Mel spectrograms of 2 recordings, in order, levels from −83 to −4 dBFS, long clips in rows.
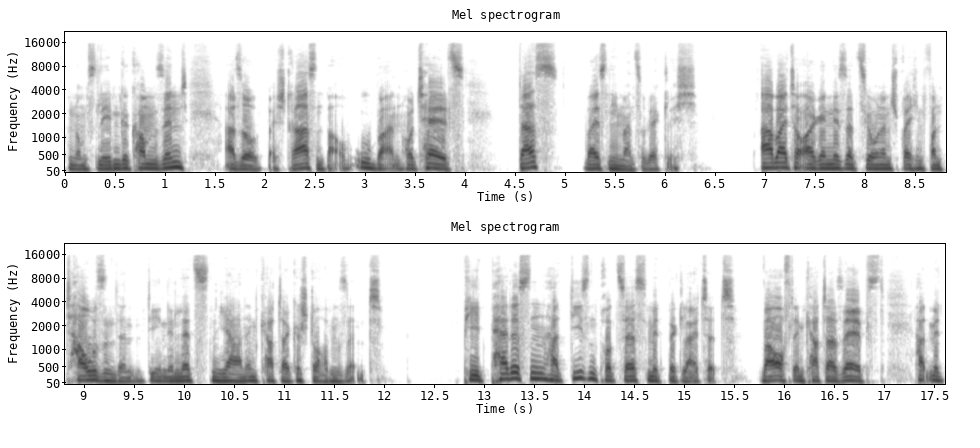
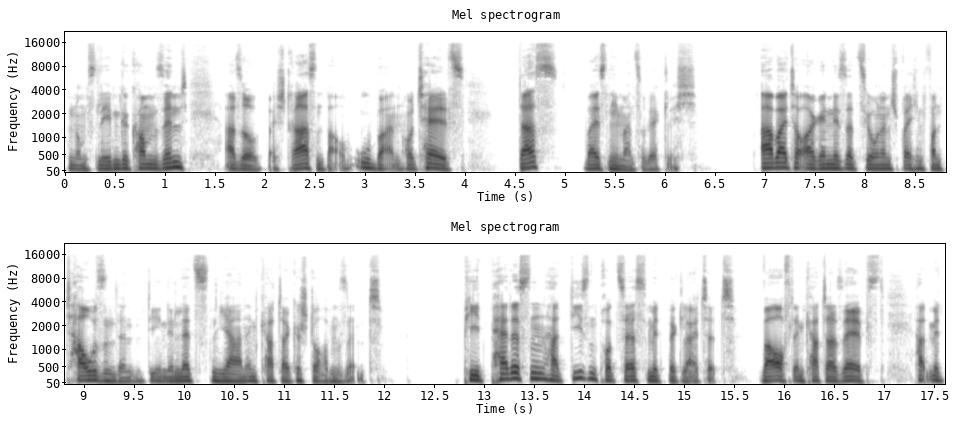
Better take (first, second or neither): second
